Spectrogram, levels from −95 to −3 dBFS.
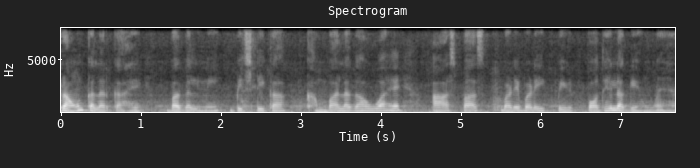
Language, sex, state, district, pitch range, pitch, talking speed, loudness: Hindi, female, Bihar, Bhagalpur, 175-190 Hz, 180 Hz, 140 wpm, -20 LUFS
